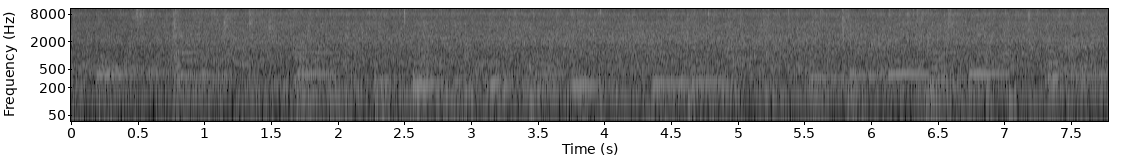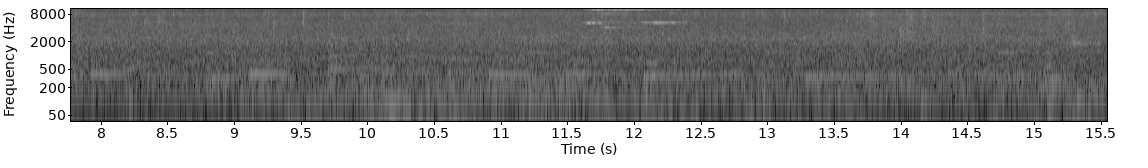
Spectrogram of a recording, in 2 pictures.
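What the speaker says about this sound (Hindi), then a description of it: "मस्त बारिश हो रही है।" Heavy rain pours down steadily, a dense continuous hiss and patter of drops with no break.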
